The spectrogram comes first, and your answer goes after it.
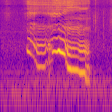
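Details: Short wolf-like howl from a dog, just over a second long: the tone dips, climbs back to a wavering peak, then slides steeply down to a low finish.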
